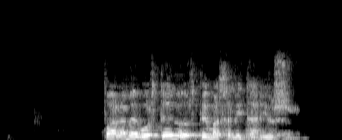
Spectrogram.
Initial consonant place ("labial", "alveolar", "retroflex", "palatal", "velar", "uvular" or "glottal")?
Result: labial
